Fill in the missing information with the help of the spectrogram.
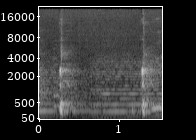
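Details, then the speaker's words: Cough from a young man in a Bengali drama, staged not real; he says he caught a slight cold and is drinking hot water; his mother worries it is worsening. "রে বাজান, তোর কাশিটা মনে বাড়ছে? না, একটু ঠান্ডা লাগছে, গরম পানি খেতেছি, সেরে যাবো মা, টেনশন করো না"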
